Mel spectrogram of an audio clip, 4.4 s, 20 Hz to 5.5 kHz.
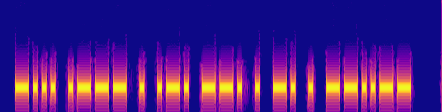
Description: Morse code, heard as a keyed tone, about 27 wpm, 600 Hz. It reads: BJERGENE,
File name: Ferie QRQ 27wpm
